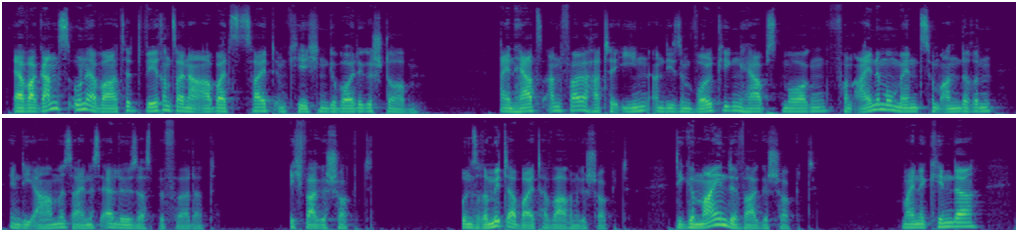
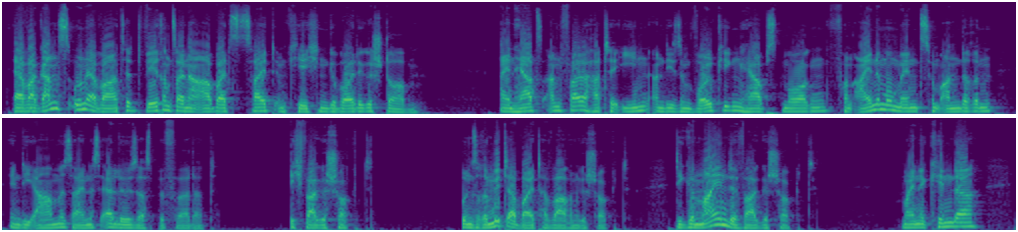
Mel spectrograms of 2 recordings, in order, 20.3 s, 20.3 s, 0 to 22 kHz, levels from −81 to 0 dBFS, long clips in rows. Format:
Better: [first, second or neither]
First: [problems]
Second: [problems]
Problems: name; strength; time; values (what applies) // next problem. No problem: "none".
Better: first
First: none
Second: distortion; slight; 5% of the sound clipped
